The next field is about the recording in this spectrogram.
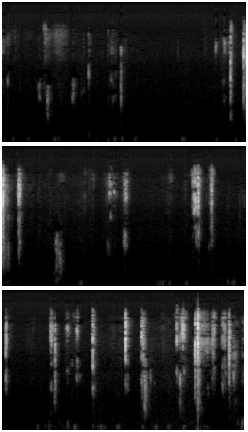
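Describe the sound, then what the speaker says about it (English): Scissors snip through paper in short, irregular cuts as a leaf shape is trimmed off its paper circle, close and crisp with quiet gaps and no talk. "I'm going to cut it off the circle."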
